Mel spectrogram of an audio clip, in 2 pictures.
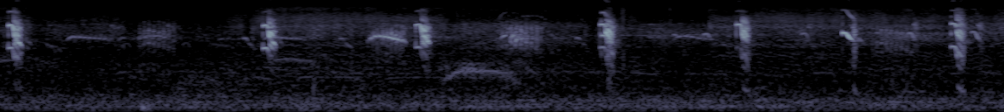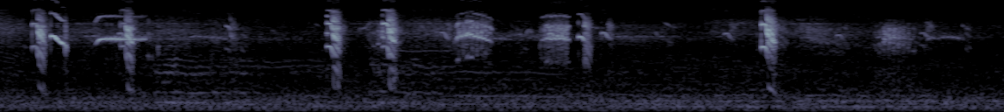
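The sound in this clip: Arctic terns calling in a breeding colony: many sharp, high, harsh calls in irregular bursts, some overlapping, over a faint background murmur, with no talk.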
